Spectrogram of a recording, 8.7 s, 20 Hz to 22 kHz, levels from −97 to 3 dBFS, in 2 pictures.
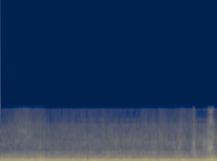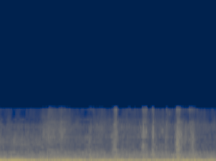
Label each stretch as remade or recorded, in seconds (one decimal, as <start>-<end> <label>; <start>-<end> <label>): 0.0-8.7 remade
